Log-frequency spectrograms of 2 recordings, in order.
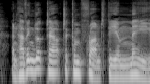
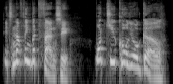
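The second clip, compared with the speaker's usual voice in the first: high, brisk stern aunt; Miss Betsy; 13 semitones higher than usual. Acted. Aunt Betsy interrogating the young mother, brisk and high. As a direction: snap the question like a stern old aunt.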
